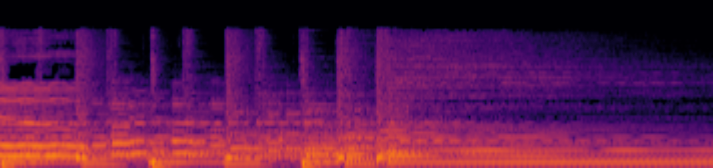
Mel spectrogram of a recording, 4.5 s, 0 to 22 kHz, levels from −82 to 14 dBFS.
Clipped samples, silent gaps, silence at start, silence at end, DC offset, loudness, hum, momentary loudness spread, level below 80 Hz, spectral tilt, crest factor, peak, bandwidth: under 0.1%; none; 0 s; 0 s; under 0.1%; -24 LUFS; none; 10 LU; -36 dBFS; -6.5 dB/octave; 16 dB; -8 dBFS; 11.5 kHz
